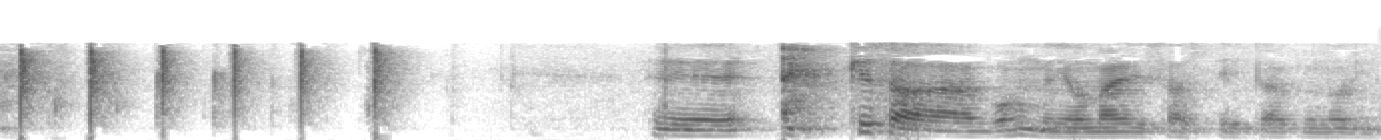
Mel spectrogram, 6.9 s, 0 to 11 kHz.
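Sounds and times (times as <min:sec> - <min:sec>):
applause for a birthday celebration: 0:00.0 - 0:02.3
speech: 0:03.3 - 0:06.8.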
